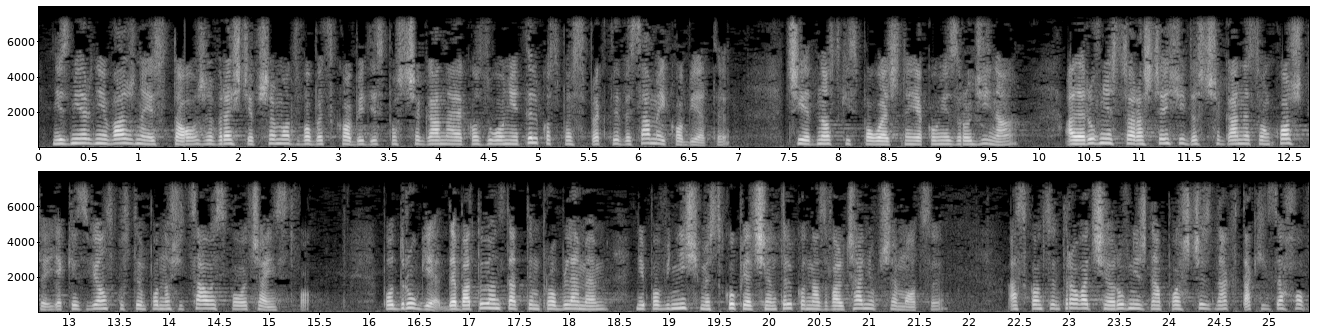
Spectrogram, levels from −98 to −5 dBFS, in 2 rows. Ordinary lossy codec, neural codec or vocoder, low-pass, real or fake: none; none; 7.2 kHz; real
